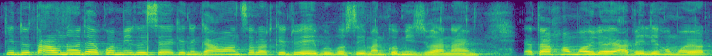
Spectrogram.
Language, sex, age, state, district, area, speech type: Assamese, female, 60+, Assam, Udalguri, rural, spontaneous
